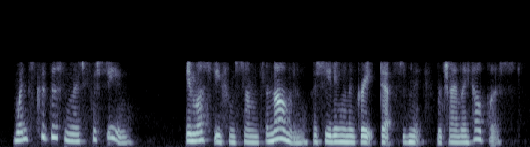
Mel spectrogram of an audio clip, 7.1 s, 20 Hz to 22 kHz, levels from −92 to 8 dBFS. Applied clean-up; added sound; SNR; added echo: neural mask model DeepFilterNet 3.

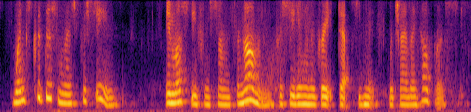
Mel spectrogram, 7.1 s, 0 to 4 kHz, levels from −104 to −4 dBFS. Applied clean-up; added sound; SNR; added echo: neural separator model SepFormer DNS4.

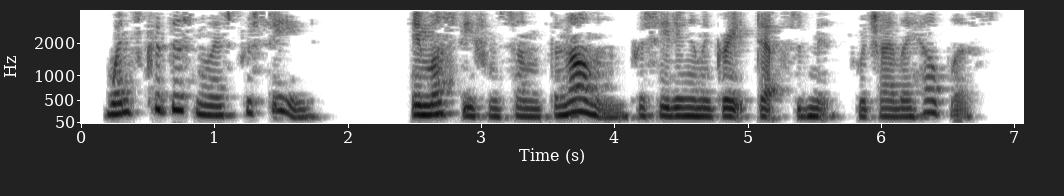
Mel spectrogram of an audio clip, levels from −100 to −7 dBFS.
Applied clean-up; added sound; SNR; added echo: none; none; none; none.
